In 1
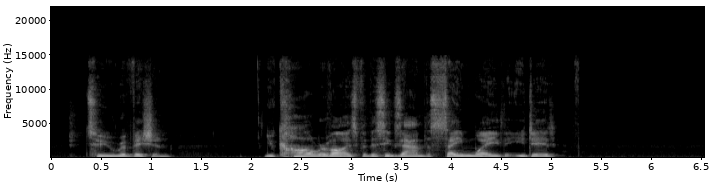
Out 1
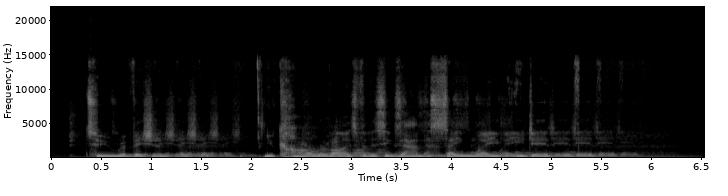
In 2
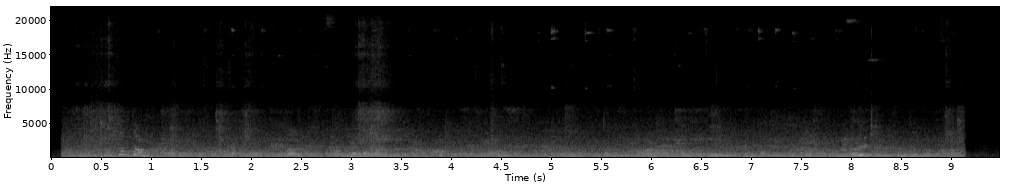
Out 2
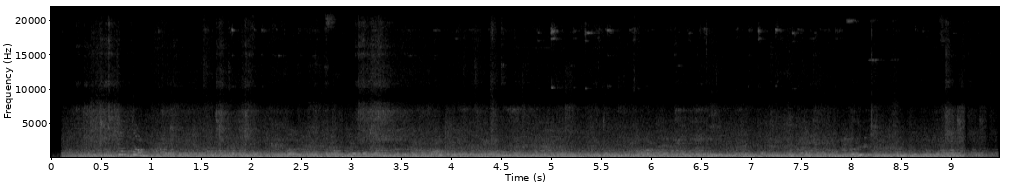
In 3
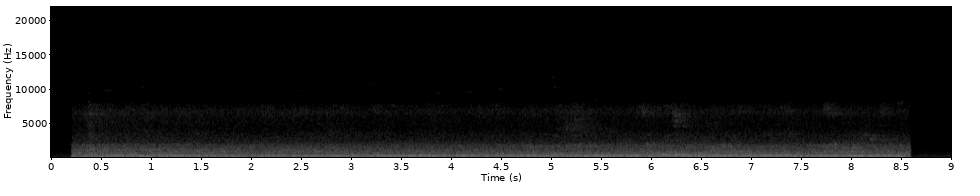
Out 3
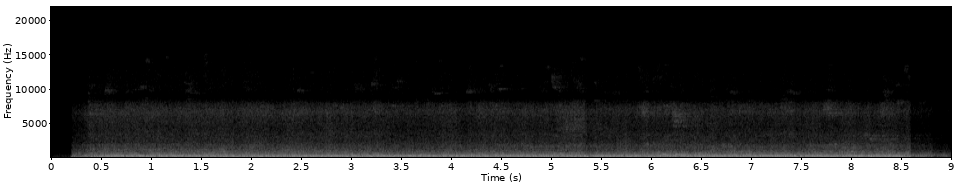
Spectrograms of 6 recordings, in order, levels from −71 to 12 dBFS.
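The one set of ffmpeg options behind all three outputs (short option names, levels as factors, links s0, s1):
-filter_complex "[0:a]asoftclip=type=tanh:threshold=0.211,equalizer=f=1300:w=0.54:g=-8,dynaudnorm=f=150:g=7:m=3.98,asplit=5[s0][s1][s2][s3][s4];[s1]adelay=221,afreqshift=43,volume=0.188[s5];[s2]adelay=442,afreqshift=86,volume=0.0902[s6];[s3]adelay=663,afreqshift=129,volume=0.0432[s7];[s4]adelay=884,afreqshift=172,volume=0.0209[s8];[s0][s5][s6][s7][s8]amix=inputs=5:normalize=0,acompressor=threshold=0.0398:ratio=8"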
